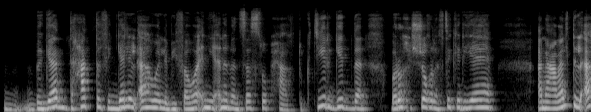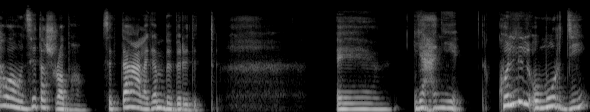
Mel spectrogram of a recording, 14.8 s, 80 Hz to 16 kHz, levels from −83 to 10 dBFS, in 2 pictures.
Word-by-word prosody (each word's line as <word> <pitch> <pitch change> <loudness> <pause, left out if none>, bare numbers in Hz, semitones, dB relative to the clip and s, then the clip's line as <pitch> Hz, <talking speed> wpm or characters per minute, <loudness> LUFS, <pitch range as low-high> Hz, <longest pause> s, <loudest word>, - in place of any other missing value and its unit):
ب - - -4
ب 170 0 -9
بجد 225 +2 +3
حتّى 270 +3 -1
فِنجان 225 +3 +2
القهوة 240 -2 +2
اللي 210 -3 +1
بيفوَّقني 205 +4 0
أنا 235 +1 +3
بانساه 200 -1 -3
الصبح 210 -1 -8
آخده. 160 0 -11
كتير 260 - -3
جدًا 210 -4 -2 0.3
باروح 230 +4 +2
الشغل 225 +1 -1
أفتكر 235 +4 -4
ياه! 235 +1 0 0.5
أنا 210 0 +3
عملت 255 +10 +2
القهوة 275 +3 +3
ونسيت 235 +2 +1
أشرَبها، 185 -9 -1 0.2
سِبتها 195 +5 0
على 205 -5 +2
جنب 210 +1 +1
بردِت. 160 -3 -6 1.5
آمم، 185 -1 -1 0.3
يعني 220 -2 0 0.4
كل 305 +2 +5 0.2
الأمُور 260 0 +3
دي 240 +8 -3
215 Hz, 130 wpm, -23 LUFS, 185-240 Hz, 1.5 s, كل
